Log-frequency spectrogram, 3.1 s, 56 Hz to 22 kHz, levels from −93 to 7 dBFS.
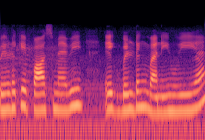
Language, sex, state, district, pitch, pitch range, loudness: Hindi, female, Chhattisgarh, Bilaspur, 205 Hz, 195-225 Hz, -16 LUFS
